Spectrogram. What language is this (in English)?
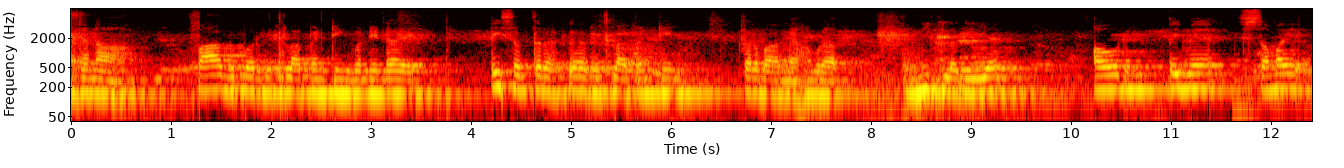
Maithili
